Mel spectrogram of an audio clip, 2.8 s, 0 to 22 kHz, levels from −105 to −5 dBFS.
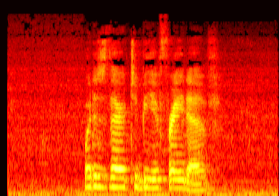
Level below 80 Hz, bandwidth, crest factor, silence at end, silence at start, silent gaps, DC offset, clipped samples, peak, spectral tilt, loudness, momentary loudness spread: -46 dBFS; 14 kHz; 20 dB; 0 s; 0.1 s; none; under 0.1%; under 0.1%; -8 dBFS; -4.5 dB/octave; -25 LUFS; 22 LU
